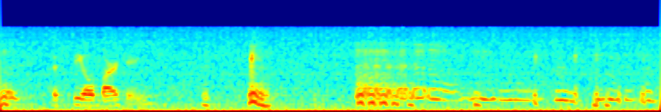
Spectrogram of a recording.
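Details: Young boy with croup making hoarse, hooting, bark-like vocal sounds and a barking cough while giggling.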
